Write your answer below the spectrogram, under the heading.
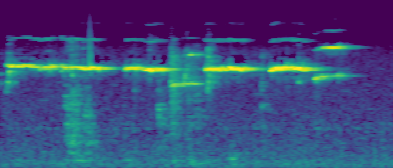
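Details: Young Russian canaries, four months old, deliver long steady whistled tones, each held about a second and repeated, ending in a slightly higher pair of pure notes.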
